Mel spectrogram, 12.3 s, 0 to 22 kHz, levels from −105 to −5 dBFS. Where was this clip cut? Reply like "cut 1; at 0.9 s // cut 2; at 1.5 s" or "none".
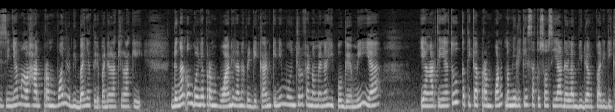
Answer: cut 1; at 10.0 s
